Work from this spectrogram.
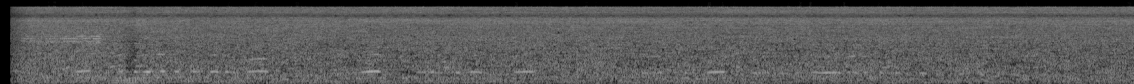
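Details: Loud, steady, high-pitched rushing hiss with no engine rhythm underneath as compressed gas suddenly escapes from a CNG vehicle's cylinder; CNG gas leak.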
